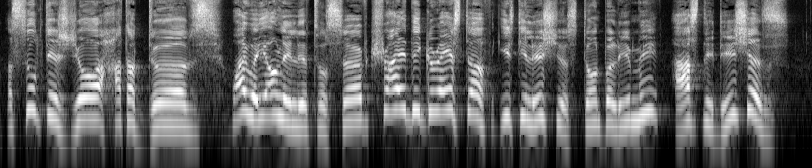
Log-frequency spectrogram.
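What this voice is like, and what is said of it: Sung lines in put-on French accent. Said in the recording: “I've got to find my French accent ... That was that French accent. That was pretty good there, though ... French accent was good. I don't know about the singing, though.”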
